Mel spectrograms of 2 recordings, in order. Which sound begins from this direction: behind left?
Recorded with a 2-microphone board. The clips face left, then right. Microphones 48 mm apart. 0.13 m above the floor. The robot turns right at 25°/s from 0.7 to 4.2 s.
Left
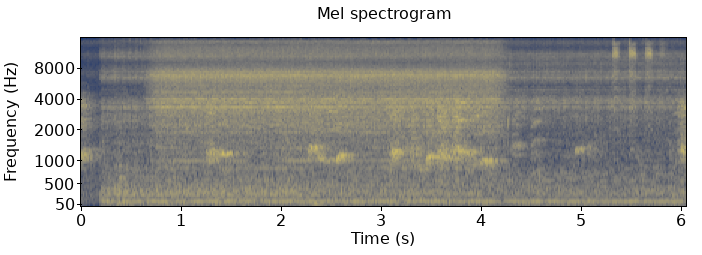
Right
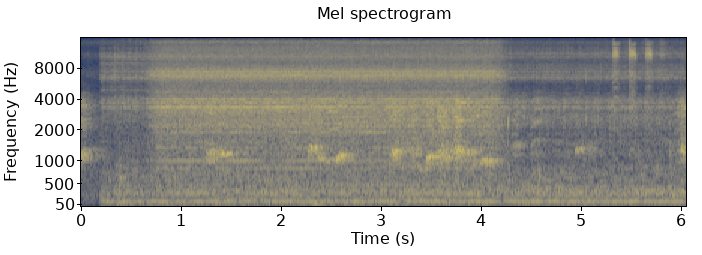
Boiling, at 0.2 s.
